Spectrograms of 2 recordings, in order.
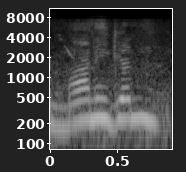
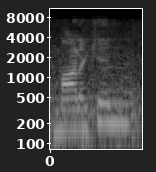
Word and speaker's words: Monacan: So did you say Monaghan? Monacan, How do you spell that's it?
